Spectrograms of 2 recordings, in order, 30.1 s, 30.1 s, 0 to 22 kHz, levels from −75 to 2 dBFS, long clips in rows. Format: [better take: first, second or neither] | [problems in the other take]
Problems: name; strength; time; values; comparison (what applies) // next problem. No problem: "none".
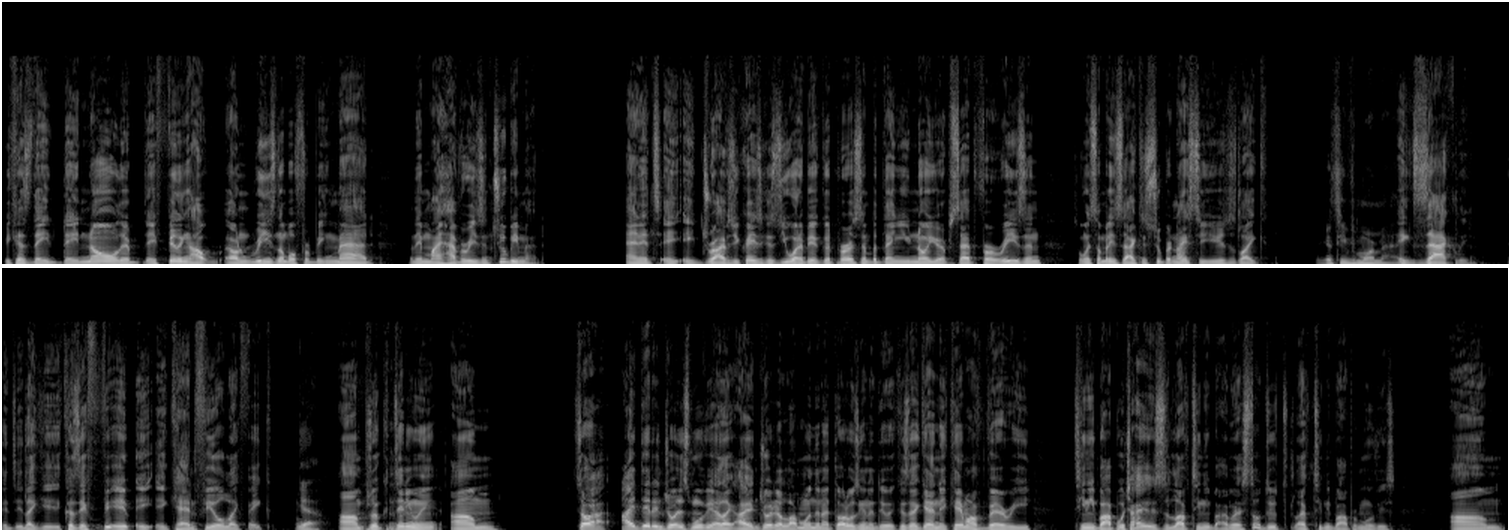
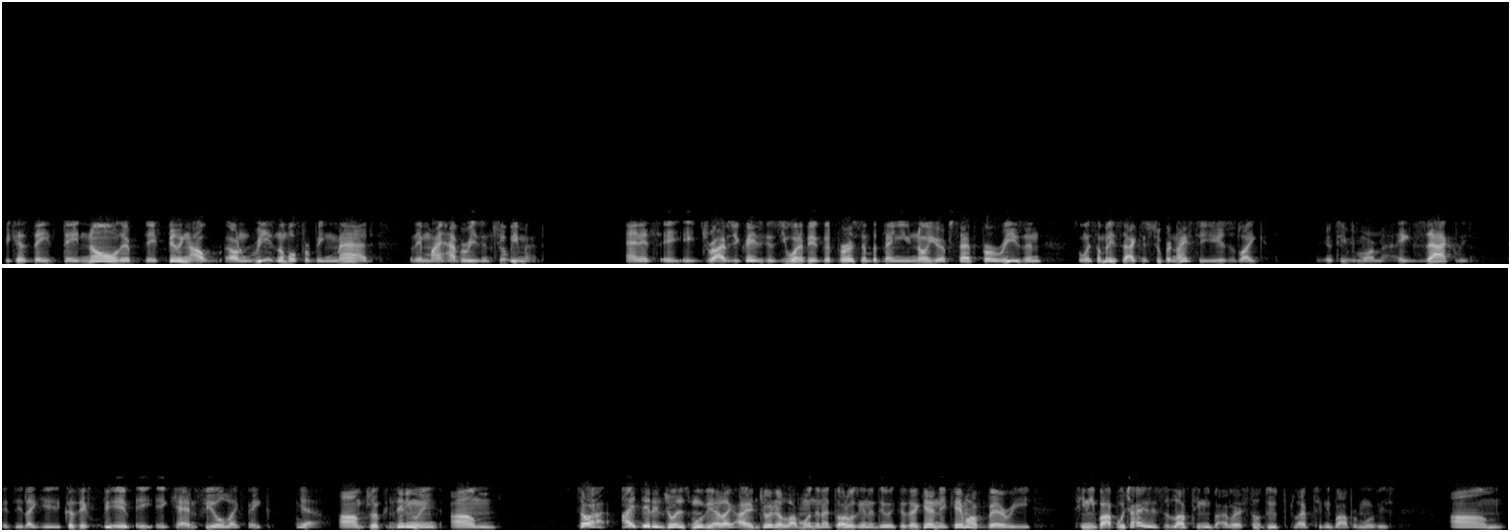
first | phone-call audio; nothing above 3.5 kHz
